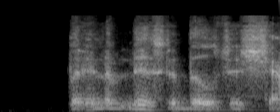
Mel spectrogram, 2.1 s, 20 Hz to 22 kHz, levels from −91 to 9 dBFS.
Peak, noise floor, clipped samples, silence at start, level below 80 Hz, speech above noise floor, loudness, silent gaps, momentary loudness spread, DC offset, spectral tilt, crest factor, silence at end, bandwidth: -6 dBFS; -88 dBFS; under 0.1%; 0.55 s; -76 dBFS; 62 dB; -27 LUFS; none; 12 LU; under 0.1%; -1.5 dB/octave; 22 dB; 0 s; 12.5 kHz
